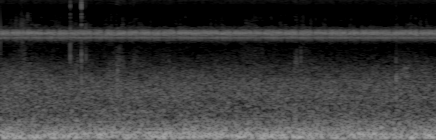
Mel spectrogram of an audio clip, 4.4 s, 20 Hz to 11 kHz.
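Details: Summer morning crickets at Humber Bay Shores, Toronto, 28 July 2020, clear and calm at sunrise, 20ºC: a constant shrill buzzing tone runs throughout above dense low-pitched background rumble.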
